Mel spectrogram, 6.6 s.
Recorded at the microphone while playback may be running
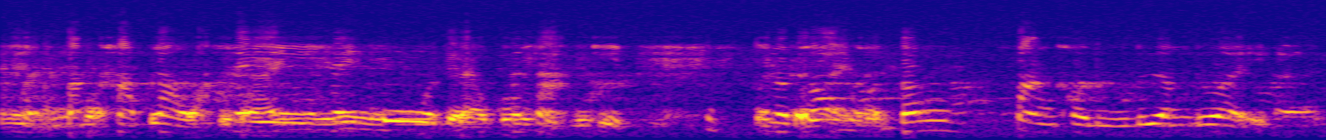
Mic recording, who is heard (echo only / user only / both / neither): echo only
